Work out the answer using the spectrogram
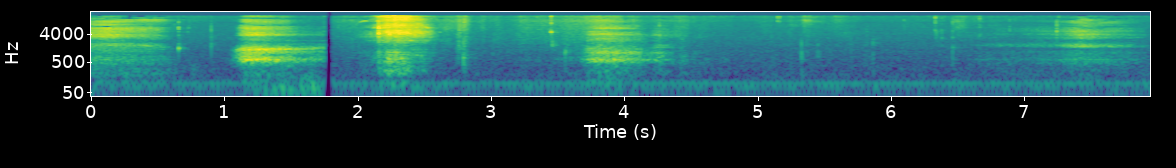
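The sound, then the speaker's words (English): A person who is getting emotional takes a few audible breaths, sharp inhales and sighing exhales separated by quiet pauses, fairly soft and with no talking. “hold on, I'm going to take a breath.”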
